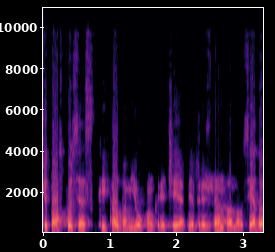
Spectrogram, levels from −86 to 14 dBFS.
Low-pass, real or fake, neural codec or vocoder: 9.9 kHz; fake; vocoder, 44.1 kHz, 128 mel bands, Pupu-Vocoder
